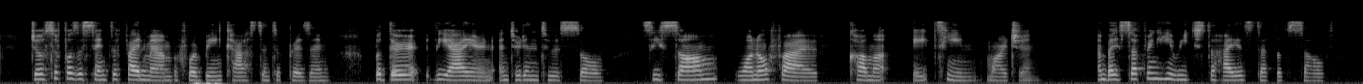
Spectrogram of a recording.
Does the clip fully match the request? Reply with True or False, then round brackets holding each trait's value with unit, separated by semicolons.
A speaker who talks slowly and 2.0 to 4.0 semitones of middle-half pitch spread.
False (145 wpm; 3.2 semitones)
